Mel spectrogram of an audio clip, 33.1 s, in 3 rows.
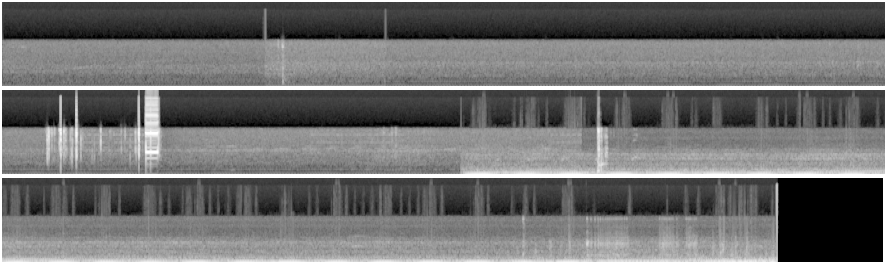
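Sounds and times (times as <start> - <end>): short higher pitched sound: 16.8 - 31.7
car engine idling: 16.8 - 31.8.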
